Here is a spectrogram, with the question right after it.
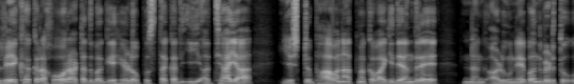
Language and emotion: Kannada, sad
